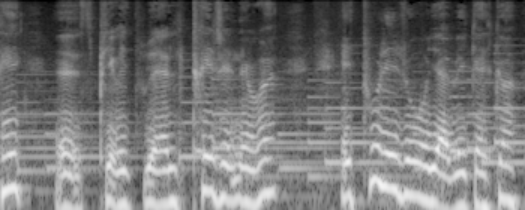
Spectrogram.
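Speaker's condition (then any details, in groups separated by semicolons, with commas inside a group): Cerebral palsy; from birth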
